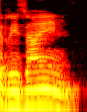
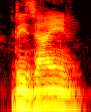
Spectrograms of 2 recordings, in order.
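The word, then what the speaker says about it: resign: है ना कौन साइन इसको पढ़ेंगे रिजाइन क्या पढ़ेंगे रिजाइन रिजाइन तो यहां पे जी साइलेंट अब यहां पढ़ेंगे इसको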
